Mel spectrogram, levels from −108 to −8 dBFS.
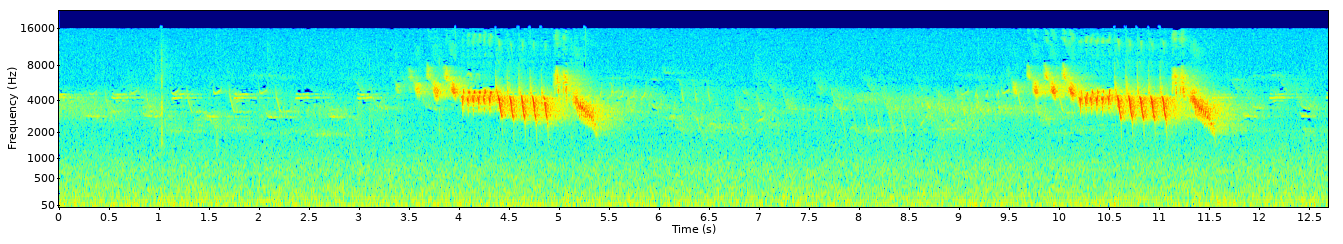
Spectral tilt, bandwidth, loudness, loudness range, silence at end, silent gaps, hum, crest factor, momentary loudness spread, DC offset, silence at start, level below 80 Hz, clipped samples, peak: -0.5 dB/octave; 16 kHz; -22 LUFS; 18 LU; 0 s; none; none; 20 dB; 22 LU; under 0.1%; 0 s; -52 dBFS; under 0.1%; -8 dBFS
